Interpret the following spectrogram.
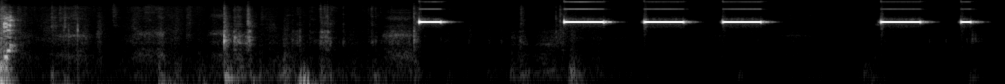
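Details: Basement smoke alarm during a January smoke and carbon monoxide alarm test: loud, high-pitched beeps in bursts about half a second to a second long after a quiet lead-in; the alarm responds properly.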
